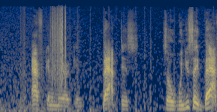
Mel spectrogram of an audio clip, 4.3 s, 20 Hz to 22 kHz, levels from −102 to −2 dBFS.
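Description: Overdone noise removal runs through the whole clip. The noise reduction was pushed so hard that individual frequency bins near the noise estimate get cut to nothing, and the quieter parts of the speech are cut with them. The background sinks to near silence, broken by twinkling specks. On a spectrogram the gaps between syllables are almost black, scattered with isolated bright dots, and the speech energy looks ragged and patchy at its edges.

From 1.0 to 1.31 s a burst of cable scratch noise sits over the speech, roughly 5 dB below it. It sounds like a brief scratching or rustling. The likely cause is a worn cable, connector or control being moved, so that its contact resistance jumps about rapidly. The waveform shows dense, irregular spiky activity across that stretch, and the spectrogram shows an uneven broadband smear laid over the speech for about a third of a second.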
